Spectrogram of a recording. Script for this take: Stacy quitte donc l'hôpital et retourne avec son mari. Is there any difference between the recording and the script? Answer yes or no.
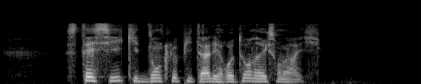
no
